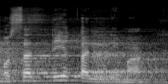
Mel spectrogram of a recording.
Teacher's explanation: تنوین کے بعد لام آیا ہے تو صرف ادغام ہوگا، غنہ نہیں ہوگا۔ لما الف سے پہلے زبر آیا ہے تو اسے 1 الف کے برابر کھینچ کر پڑھا جائے گا۔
